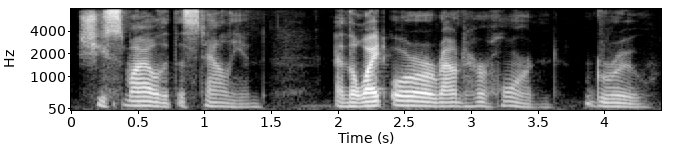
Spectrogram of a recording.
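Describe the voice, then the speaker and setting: A male narrator reads fiction with deliberate, dramatic phrasing. His voice sits in a middle register, and the recording is close and dry, with no room sound. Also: mid-range voice, dry recording. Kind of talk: scripted story narration.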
